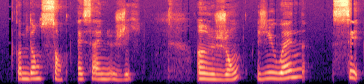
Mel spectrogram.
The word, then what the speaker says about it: jonc: Un jonc, J-O-N-C, le C ne se prononce pas, comme dans tronc, ajon.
